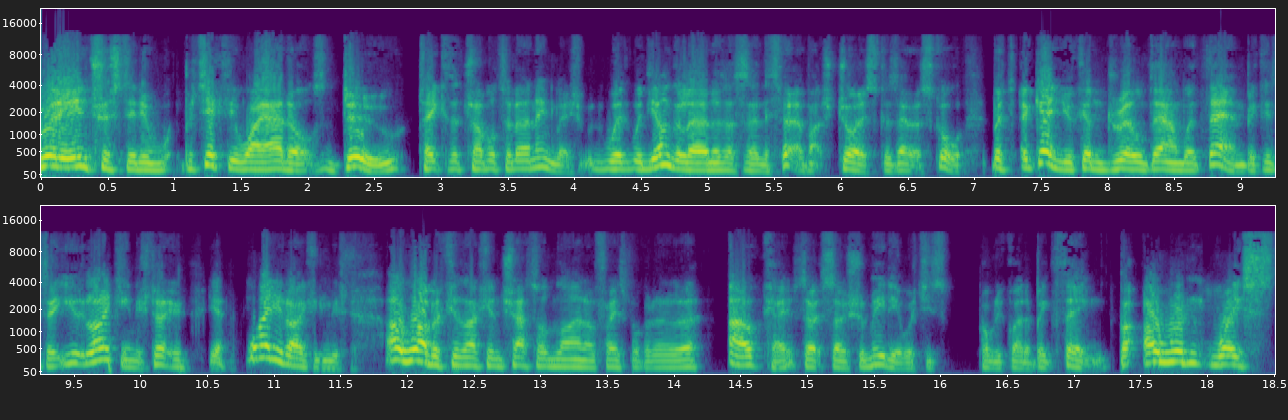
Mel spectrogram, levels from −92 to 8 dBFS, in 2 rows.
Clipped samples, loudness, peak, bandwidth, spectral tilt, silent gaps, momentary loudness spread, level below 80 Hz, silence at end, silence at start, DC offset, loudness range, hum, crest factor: under 0.1%; -13 LUFS; 0 dBFS; 12.5 kHz; -6 dB/octave; none; 12 LU; -54 dBFS; 0.05 s; 0 s; under 0.1%; 4 LU; none; 12 dB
